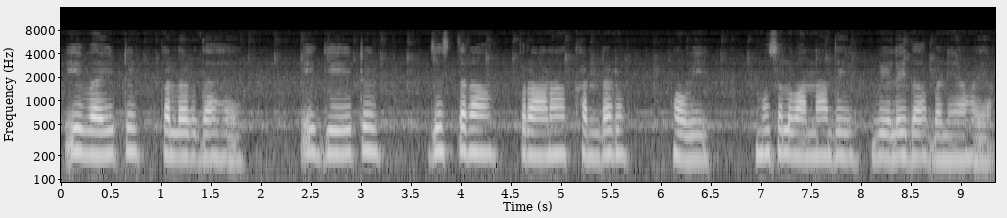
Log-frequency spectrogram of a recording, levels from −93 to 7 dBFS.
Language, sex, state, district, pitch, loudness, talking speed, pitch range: Punjabi, female, Punjab, Fazilka, 210 Hz, -18 LUFS, 115 wpm, 195-230 Hz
